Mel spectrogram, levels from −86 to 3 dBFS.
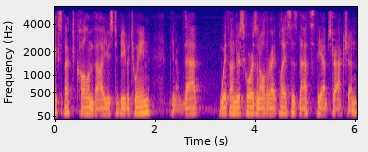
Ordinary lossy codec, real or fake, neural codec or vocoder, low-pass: MP3, 32 kbps; real; none; 5.4 kHz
